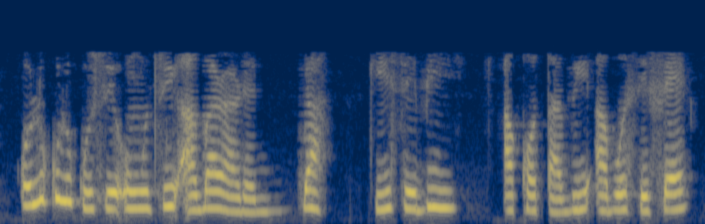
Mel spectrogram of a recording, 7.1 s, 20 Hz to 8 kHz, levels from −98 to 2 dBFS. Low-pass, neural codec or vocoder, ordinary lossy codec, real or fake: 7.2 kHz; none; AAC, 16 kbps; real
